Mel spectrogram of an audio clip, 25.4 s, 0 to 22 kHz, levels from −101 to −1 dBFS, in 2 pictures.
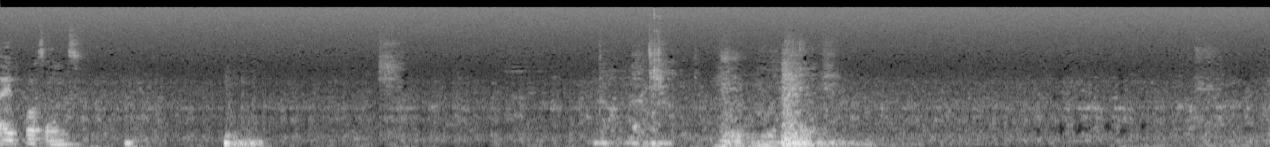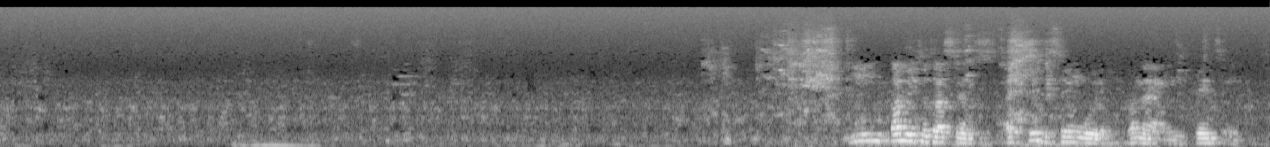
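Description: From start to finish there's low bit depth with noise shaping. The speech sits on about 7 bits, and the rounding error gets pushed up into the treble, so you hear a steady, thin hiss climbing toward the top, only around 10 dB below the speech.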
